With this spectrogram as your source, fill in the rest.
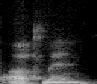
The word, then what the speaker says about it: atmen: It's interesting that the German word for breathing, atmen, is almost identical phonetically to the Sanskrit word for essence self, atman.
